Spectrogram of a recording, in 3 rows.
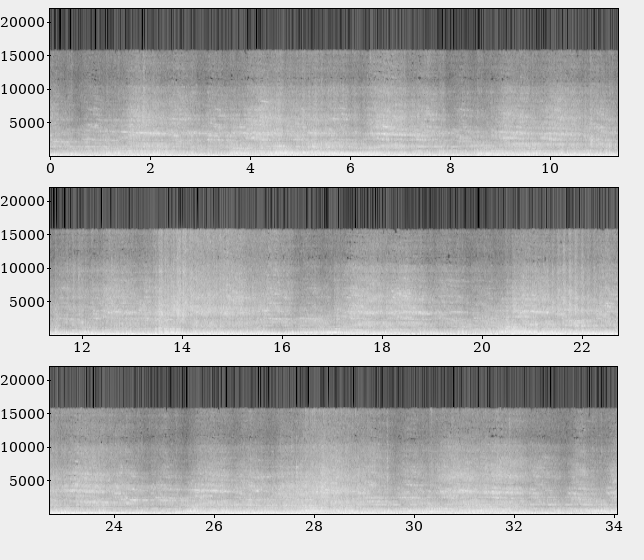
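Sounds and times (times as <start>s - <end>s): steel wheels rumbling on rail: 0.0s - 34.0s
wheels squealing: 0.0s - 34.0s.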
